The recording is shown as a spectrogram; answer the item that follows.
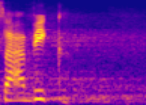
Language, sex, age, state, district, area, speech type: Sindhi, female, 45-60, Gujarat, Junagadh, urban, read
